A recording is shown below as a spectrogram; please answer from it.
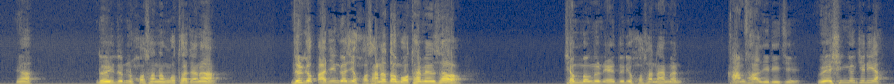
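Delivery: indignant, high, loud scolding tone.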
